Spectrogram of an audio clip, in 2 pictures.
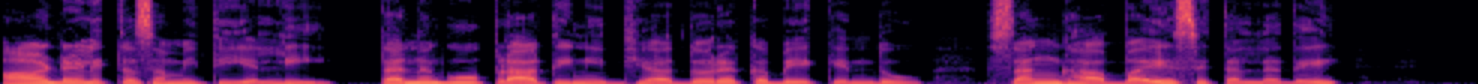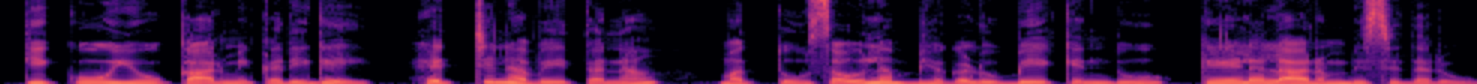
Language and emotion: Kannada, neutral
